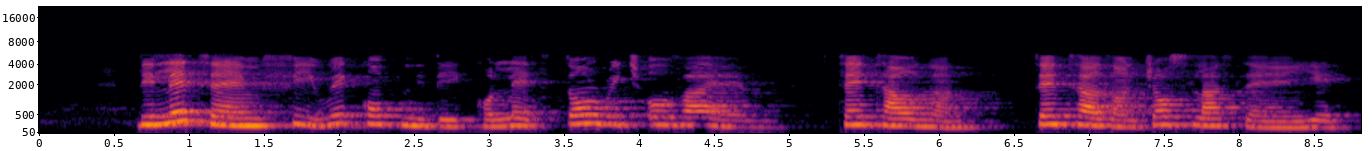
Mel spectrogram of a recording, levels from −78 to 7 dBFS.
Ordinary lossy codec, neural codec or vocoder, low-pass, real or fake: none; none; 5.4 kHz; real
